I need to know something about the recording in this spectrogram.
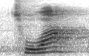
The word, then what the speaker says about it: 좋아: 탈락합니다 그래서 대표적으로 여러분 봐봐 우리 이거 좋아라고 발음 안 하잖아 어떻게 발음해 좋아 이렇게 발음하는 거죠 그렇죠 예를 들어서 이거 싫어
